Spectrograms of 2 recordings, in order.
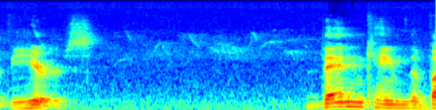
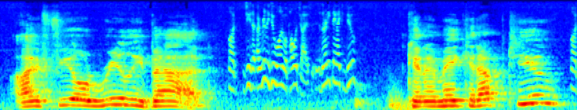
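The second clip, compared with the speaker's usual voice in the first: higher, gushing apology, piling it on; mock grovelling sorry, a hint pitched up; over-apologetic Canadian; 6 semitones higher than usual.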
